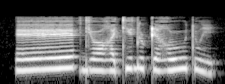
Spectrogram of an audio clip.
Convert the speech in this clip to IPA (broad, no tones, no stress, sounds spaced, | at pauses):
ɛː | dʲ ɔː ʁ e tʲ ə d u ʈ i ʁ uː tʷ i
